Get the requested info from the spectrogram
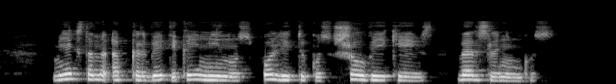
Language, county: Lithuanian, Vilnius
